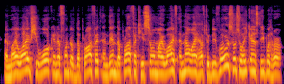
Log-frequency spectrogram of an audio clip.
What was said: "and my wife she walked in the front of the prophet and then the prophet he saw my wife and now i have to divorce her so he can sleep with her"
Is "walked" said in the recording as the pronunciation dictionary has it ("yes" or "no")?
no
